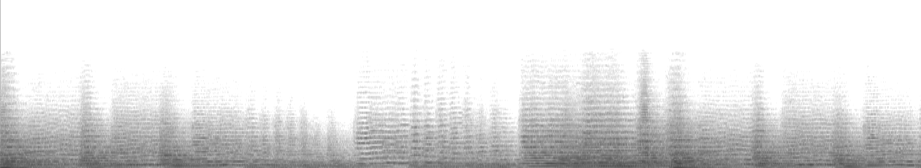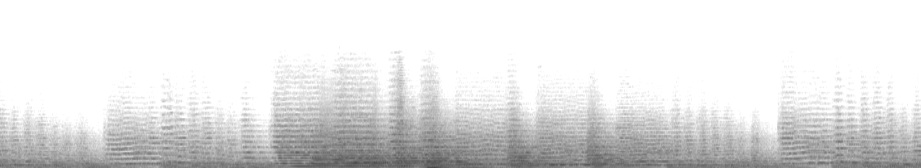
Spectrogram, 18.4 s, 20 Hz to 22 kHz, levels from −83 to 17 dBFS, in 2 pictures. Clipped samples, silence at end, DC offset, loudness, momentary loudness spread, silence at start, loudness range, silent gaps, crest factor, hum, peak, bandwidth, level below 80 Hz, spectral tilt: under 0.1%; 0 s; under 0.1%; -23 LUFS; 13 LU; 0 s; 8 LU; none; 20 dB; none; -2 dBFS; 11 kHz; -52 dBFS; -5.5 dB/octave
